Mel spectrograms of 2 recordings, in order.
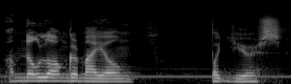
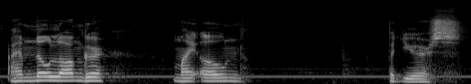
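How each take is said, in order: First: It is read at a normal pace. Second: It is read slowly.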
